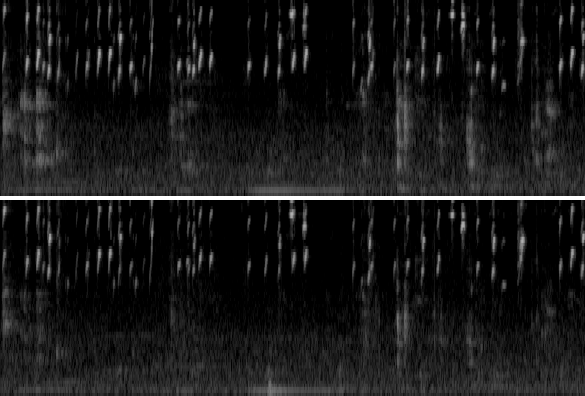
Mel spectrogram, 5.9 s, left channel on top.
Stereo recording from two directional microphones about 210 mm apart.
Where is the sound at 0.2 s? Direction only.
15° left (ahead or behind).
